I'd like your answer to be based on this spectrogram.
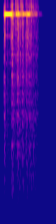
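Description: A silver coin is dropped onto a hard surface to compare its sound with other coins. It gives a bright metallic clink with a sustained high ring that fades within about a third of a second. The ring confirms the coin is silver.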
